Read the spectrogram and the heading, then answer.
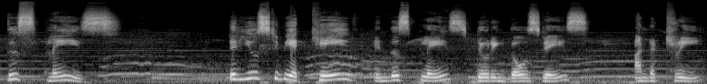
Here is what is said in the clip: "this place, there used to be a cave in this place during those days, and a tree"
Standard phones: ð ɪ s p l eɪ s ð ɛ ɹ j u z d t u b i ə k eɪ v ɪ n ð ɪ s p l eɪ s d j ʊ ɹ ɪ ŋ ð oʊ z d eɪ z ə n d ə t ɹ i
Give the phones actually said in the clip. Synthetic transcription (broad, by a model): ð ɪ s p l eɪ s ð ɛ ɹ j u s t u b i ə k eɪ v ɪ n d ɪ s p l eɪ s d j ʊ ɹ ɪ ŋ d oʊ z d eɪ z ə n d ə t ɹ i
